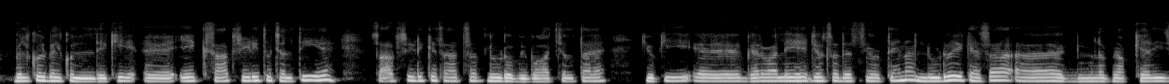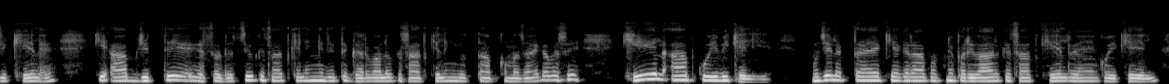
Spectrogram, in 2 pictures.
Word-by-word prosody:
बिल्कुल, 155 Hz, +3 st, +3 dB
बिल्कुल, 160 Hz, -2 st, +3 dB, 0.2 s
देखिए 155 Hz, +3 st, 0 dB
अ, 150 Hz, -, -10 dB, 0.4 s
एक 165 Hz, 0 st, -2 dB
साँप-सीढ़ी 170 Hz, +2 st, 0 dB
तो 180 Hz, +1 st, -1 dB
चलती 155 Hz, +4 st, +1 dB
ही 195 Hz, -, +4 dB
है, 210 Hz, -, +4 dB, 0.5 s
साँप-सीढ़ी 175 Hz, +1 st, -2 dB
के 185 Hz, -, +1 dB
साथ-साथ 170 Hz, 0 st, -5 dB
लूडो 155 Hz, -2 st, +4 dB
भी 140 Hz, -, +3 dB
बहुत 140 Hz, 0 st, -2 dB
चलता 150 Hz, +2 st, -3 dB
है 165 Hz, -, -3 dB, 0.4 s
क्योंकि 150 Hz, +2 st, 0 dB, 0.2 s
अ, 155 Hz, -1 st, 0 dB
घर 155 Hz, +2 st, -1 dB
वाले 160 Hz, 0 st, +2 dB
ये 165 Hz, +1 st, +4 dB
जो 165 Hz, -, +4 dB
सदस्य 160 Hz, -1 st, -2 dB
होते 150 Hz, +2 st, -2 dB
हैं 175 Hz, -, +1 dB
ना 200 Hz, +2 st, +3 dB
लूडो 155 Hz, +2 st, +4 dB
एक 190 Hz, -1 st, +4 dB
ऐसा 160 Hz, +2 st, 0 dB
अ, 170 Hz, -, -6 dB, 0.6 s
मतलब 145 Hz, 0 st, -1 dB
आप 140 Hz, -, -7 dB
कह 150 Hz, -1 st, +2 dB
लीजिए 155 Hz, 0 st, +1 dB
खेल 155 Hz, +1 st, -1 dB
है 155 Hz, +5 st, -5 dB, 0.4 s
कि 185 Hz, -, +3 dB
आप 165 Hz, 0 st, 0 dB
जितने 175 Hz, +1 st, +1 dB
अ, 155 Hz, -, -1 dB
सदस्यों 150 Hz, +5 st, 0 dB
के 190 Hz, -, 0 dB
साथ 170 Hz, -1 st, -3 dB
खेलेंगे, 175 Hz, +2 st, +2 dB
जितने 165 Hz, +2 st, -2 dB
घर 150 Hz, 0 st, -3 dB
वालों 155 Hz, +1 st, 0 dB
के 165 Hz, -, -6 dB
साथ 150 Hz, -1 st, -3 dB
खेलेंगे, 155 Hz, +1 st, -1 dB
उतना 150 Hz, 0 st, -6 dB
आपको 145 Hz, +1 st, -6 dB
मज़ा 145 Hz, 0 st, -2 dB
आएगा। 170 Hz, +6 st, -4 dB
वैसे, 200 Hz, +3 st, -1 dB, 0.5 s
खेल 230 Hz, +5 st, +4 dB
आप 200 Hz, -1 st, +2 dB
कोई 185 Hz, -2 st, +5 dB
भी 185 Hz, 0 st, +5 dB
खेलिए, 125 Hz, -2 st, -2 dB, 0.4 s
मुझे 195 Hz, +5 st, +5 dB
लगता 195 Hz, -1 st, 0 dB
है 185 Hz, 0 st, +4 dB
कि 180 Hz, +1 st, -2 dB
अगर 175 Hz, 0 st, 0 dB
आप 170 Hz, 0 st, 0 dB
अपने 170 Hz, +1 st, 0 dB
परिवार 155 Hz, 0 st, +2 dB
के 170 Hz, -, 0 dB
साथ 155 Hz, -1 st, -4 dB
खेल 155 Hz, +1 st, 0 dB
रहे 155 Hz, -1 st, -1 dB
हैं 155 Hz, -1 st, -5 dB
कोई 145 Hz, -1 st, -2 dB
खेल, 145 Hz, -1 st, 0 dB
160 Hz, 200 wpm, -16 LUFS, 150-175 Hz, 0.6 s, कोई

